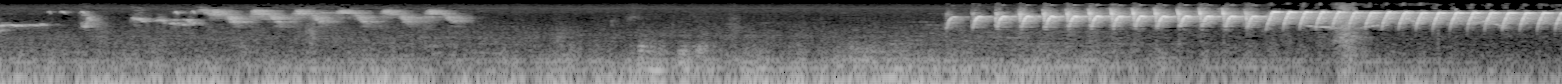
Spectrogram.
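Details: Canary song from a long champion-style master recording, full of fills: short high twittering phrases, a pause of about three seconds, then loud fast trills that shift into a steadier, higher, buzzy trill to the end.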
